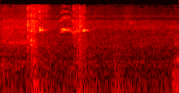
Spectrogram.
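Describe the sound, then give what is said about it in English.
Walt Disney World Express monorail doors slide shut with a couple of whooshing, hissing pushes and a faint high tone, set against a steady low rumble of the monorail interior. “Please stand clear of the doors.”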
